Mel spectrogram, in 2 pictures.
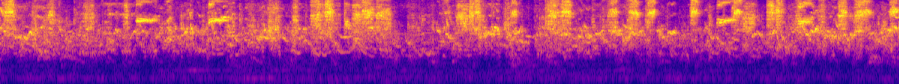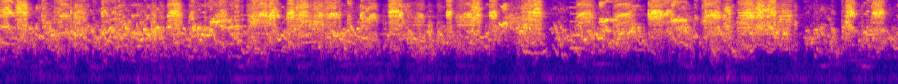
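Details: Overlapping budgie chirps and raspy warbles pour out without a break, a busy, shrill chorus of many small parrots.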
